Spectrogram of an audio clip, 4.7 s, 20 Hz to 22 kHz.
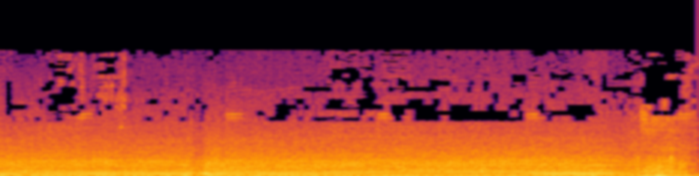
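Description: A race car engine in the GRID 2 racing game holds a steady high, loud whine throughout, with a brief dip and rise of revs as it shifts or brakes for corners, and no voice over it.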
